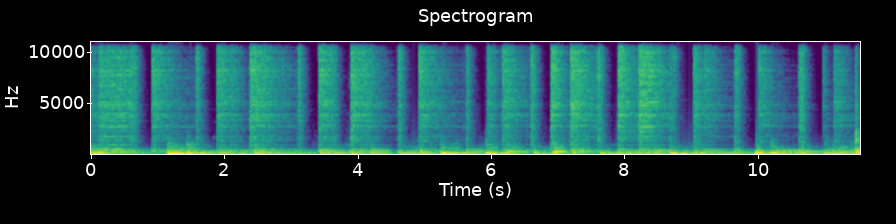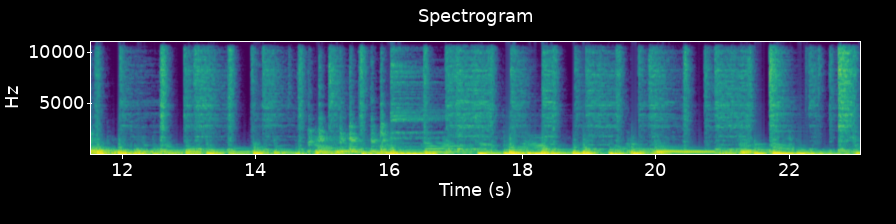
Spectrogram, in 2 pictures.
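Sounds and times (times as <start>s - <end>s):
bass line: 0.0s - 23.0s
drum kit and cymbals: 0.0s - 23.0s.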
